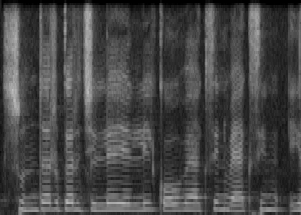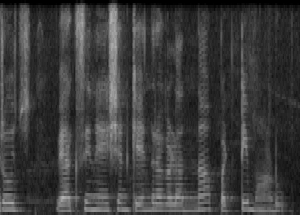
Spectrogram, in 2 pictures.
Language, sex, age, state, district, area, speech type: Kannada, female, 18-30, Karnataka, Chitradurga, rural, read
